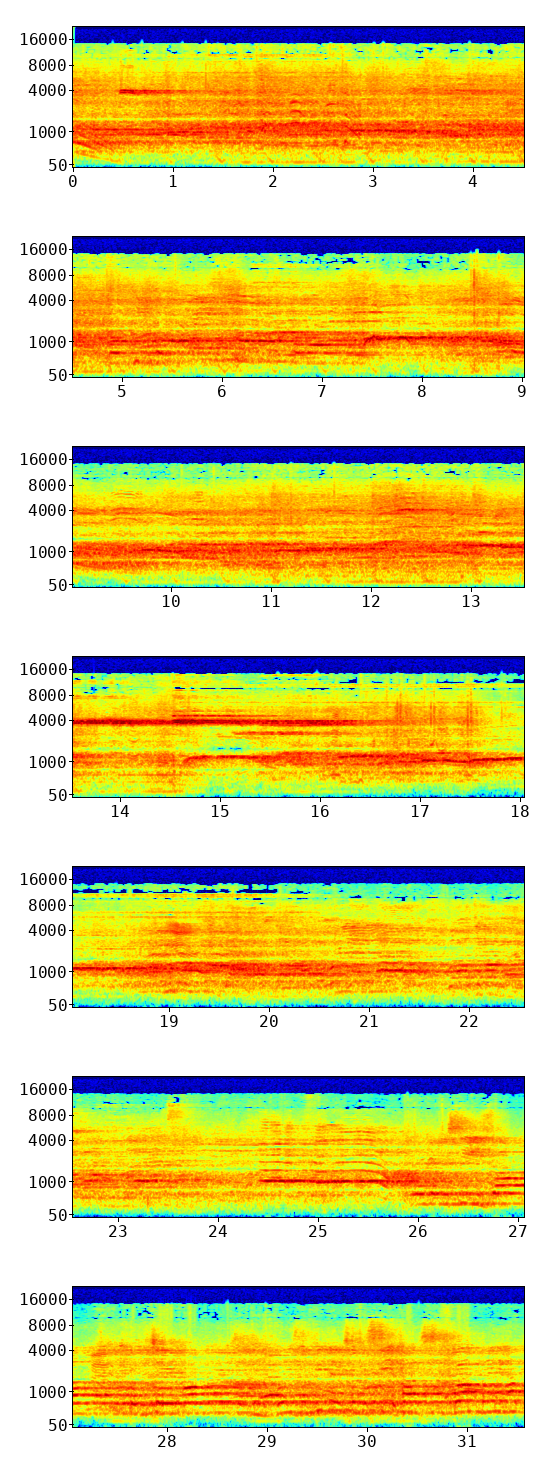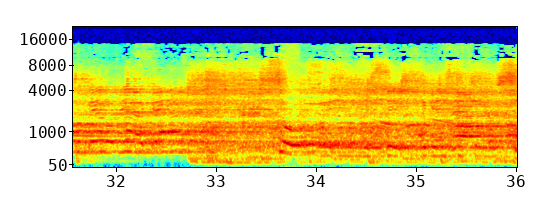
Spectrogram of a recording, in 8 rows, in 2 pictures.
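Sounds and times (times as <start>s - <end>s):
background music: 0.0s - 15.9s
mix of voices: 0.0s - 36.0s.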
